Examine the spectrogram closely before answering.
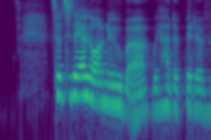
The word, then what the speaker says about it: Uber: And this is how we pronounce Uber, by the way. If you're Brazilian and you're saying Uber, nah, Uber.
